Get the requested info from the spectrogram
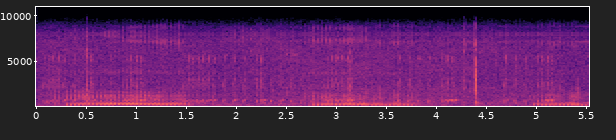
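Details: A female lynx-point Siamese cat, content on a sunny windowsill on a weekend afternoon, purrs loudly and steadily in long rumbling phases with pigeon-like cooing, pausing about every two seconds.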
